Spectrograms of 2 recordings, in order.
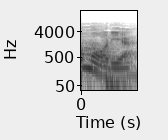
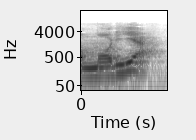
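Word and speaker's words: Moriah: tierra de moría y se pronuncia no moria sino moría moría en el en el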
